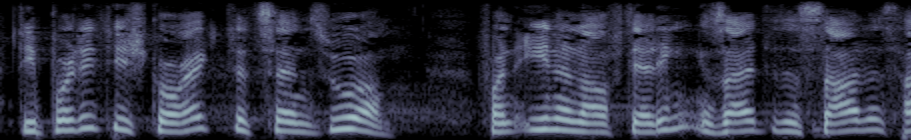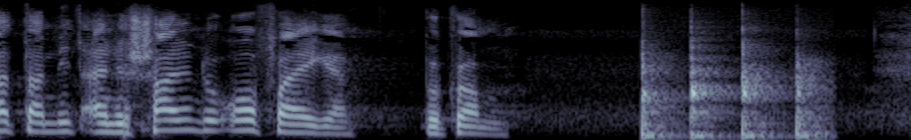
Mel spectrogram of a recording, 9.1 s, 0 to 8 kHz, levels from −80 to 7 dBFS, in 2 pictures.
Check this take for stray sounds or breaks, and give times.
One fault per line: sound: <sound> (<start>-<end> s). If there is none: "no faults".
sound: thud (7.8-8.7 s)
